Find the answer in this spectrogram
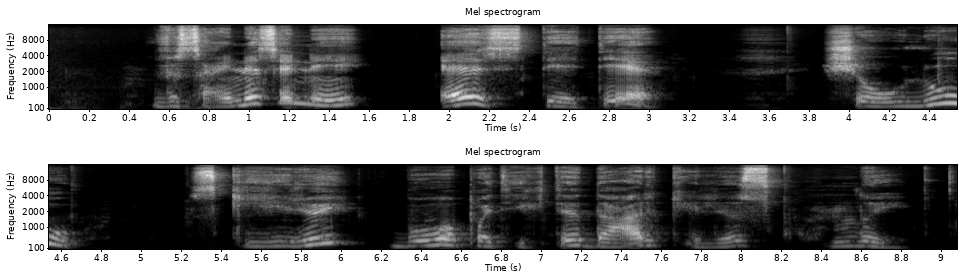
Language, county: Lithuanian, Kaunas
